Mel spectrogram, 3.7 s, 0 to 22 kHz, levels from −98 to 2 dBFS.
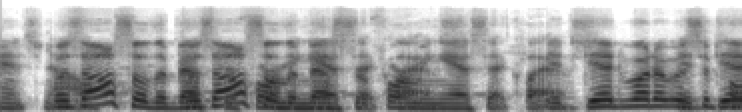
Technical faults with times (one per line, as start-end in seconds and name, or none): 0.00-3.71 doubled audio track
